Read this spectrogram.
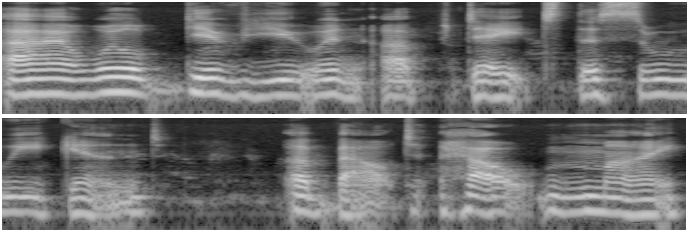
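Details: Voice tremor from essential tremor in an adult woman: rapidly progressive and badly out of control, most affecting her head and voice, with word-finding difficulty and leg and hand weakness; she is awaiting movement disorder specialists.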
